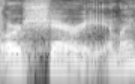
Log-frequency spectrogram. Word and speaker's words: Cherie: say they say Sherry, but it's spelled Cherie, so that's why I do It's it that way.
